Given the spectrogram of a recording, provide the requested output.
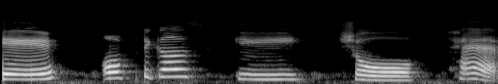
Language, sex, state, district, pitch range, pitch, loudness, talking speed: Hindi, male, Punjab, Fazilka, 230-290 Hz, 240 Hz, -14 LUFS, 60 wpm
